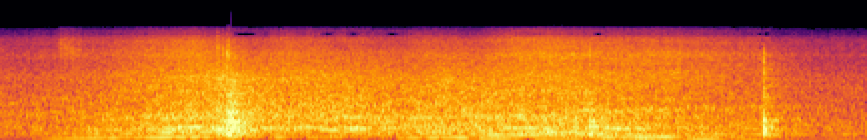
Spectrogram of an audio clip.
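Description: A motor engine, as of a vehicle passing, swelling over the first second and fading after about three seconds. A sharp knock sounds about a second in and another near the end.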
